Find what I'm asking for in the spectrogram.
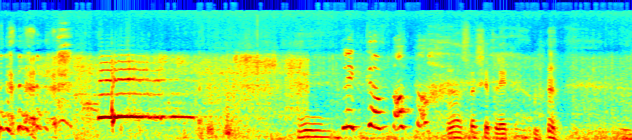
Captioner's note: sound of a locomotive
